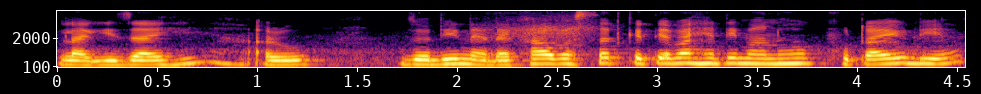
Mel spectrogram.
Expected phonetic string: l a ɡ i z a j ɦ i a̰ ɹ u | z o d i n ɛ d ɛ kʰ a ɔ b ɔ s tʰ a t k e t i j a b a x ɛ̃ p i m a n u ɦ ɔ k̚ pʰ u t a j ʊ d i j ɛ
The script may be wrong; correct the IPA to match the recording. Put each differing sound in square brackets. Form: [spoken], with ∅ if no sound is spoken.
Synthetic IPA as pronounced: l a ɡ i z a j ɦ i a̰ ɹ u | z o d i n ɛ d ɛ kʰ a ɔ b ɔ s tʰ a t k e t i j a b a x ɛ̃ [t] i m a n u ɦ ɔ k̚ pʰ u t a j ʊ d i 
